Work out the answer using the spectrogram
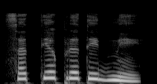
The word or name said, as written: ಸತ್ಯಪ್ರತಿಜ್ಞ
